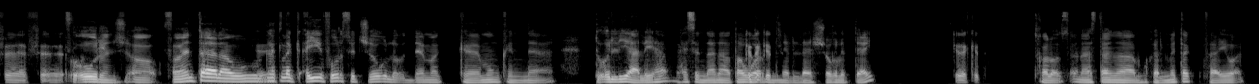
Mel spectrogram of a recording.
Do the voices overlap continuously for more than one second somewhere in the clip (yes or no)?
no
